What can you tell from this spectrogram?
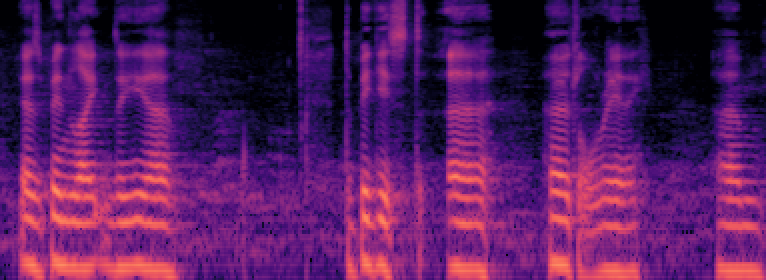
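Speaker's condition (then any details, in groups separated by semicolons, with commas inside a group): Motor neurone disease (ALS)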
